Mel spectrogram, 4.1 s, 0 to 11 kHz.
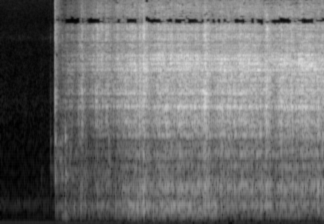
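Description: A phonograph needle dropping onto a 78 rpm shellac record about half a second in, then the steady hiss and crackle of the disc's surface noise in the lead-in groove, swelling over the first second.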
